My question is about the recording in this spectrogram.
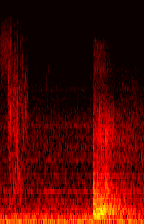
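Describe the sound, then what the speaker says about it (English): A fart sound effect played during a game development stream, a sudden loud, low, wet burst that starts partway in and holds for about a second over a quiet background. "There's the fart."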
